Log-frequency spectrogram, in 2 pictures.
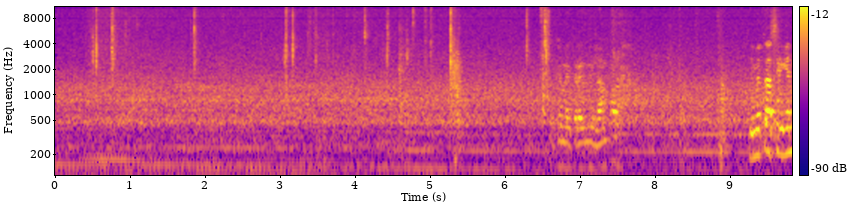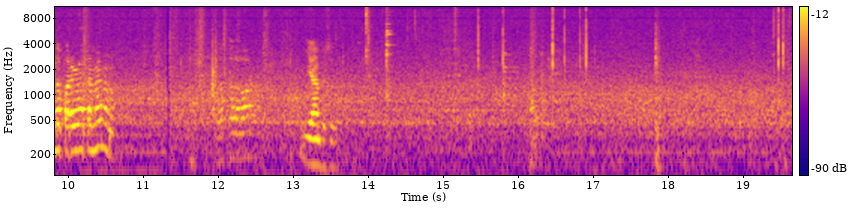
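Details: Disturbed honey bee colony in a demolished abandoned house in Mission, Texas, being removed and relocated. A continuous colony buzz holds steady under scattered taps and clicks, with a short stretch of human voices near the middle.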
